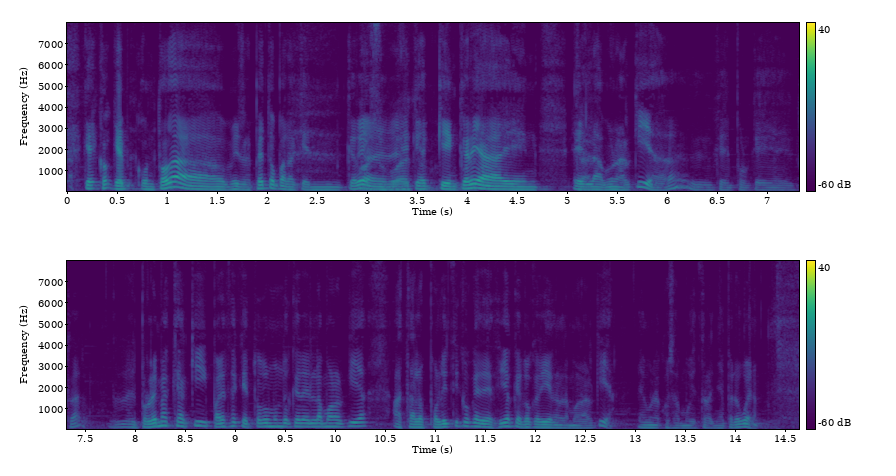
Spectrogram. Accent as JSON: {"language": "Spanish", "region": "Extremadura", "country": "Spain", "said": "porque me siento aquí como en mi tierra de origen, que es Extremadura"}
